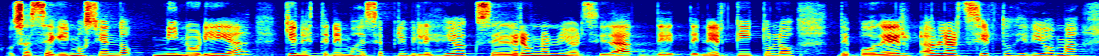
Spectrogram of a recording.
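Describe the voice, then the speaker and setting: An earnest woman in her forties, talking things through in long, searching sentences as a podcast guest. Her voice sits at a middle pitch and carries a long, hall-like reverb. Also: fairly quick, few pauses, a little mellow. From Venezuela. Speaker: guest, women's rights activist. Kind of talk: podcast interview conversation.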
